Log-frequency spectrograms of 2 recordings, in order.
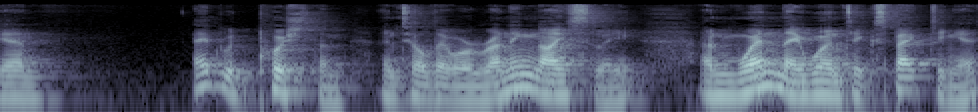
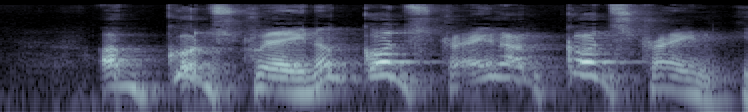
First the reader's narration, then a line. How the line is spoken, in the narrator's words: grumbled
